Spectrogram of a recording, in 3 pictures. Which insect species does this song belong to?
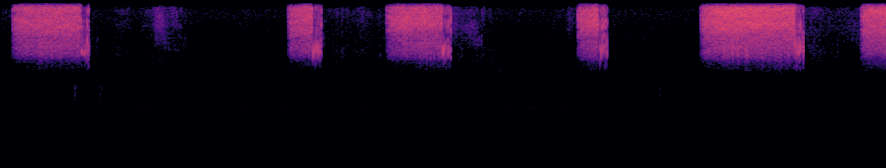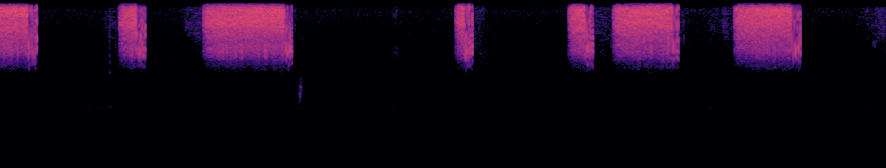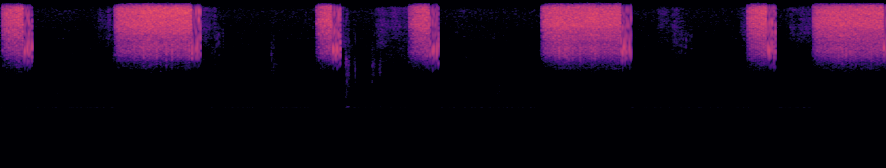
Platycleis iberica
